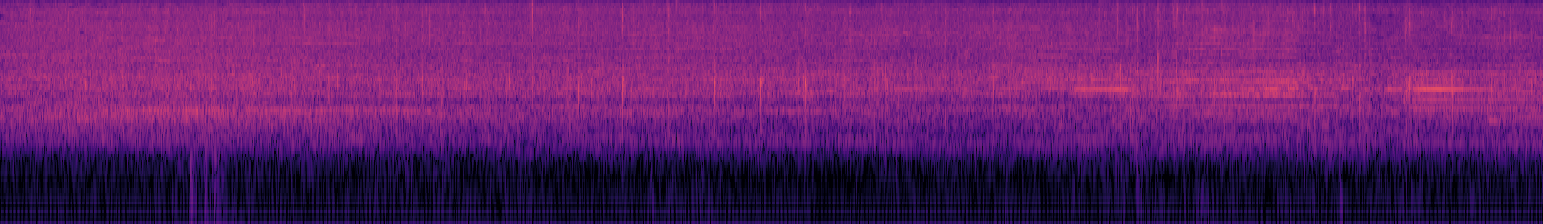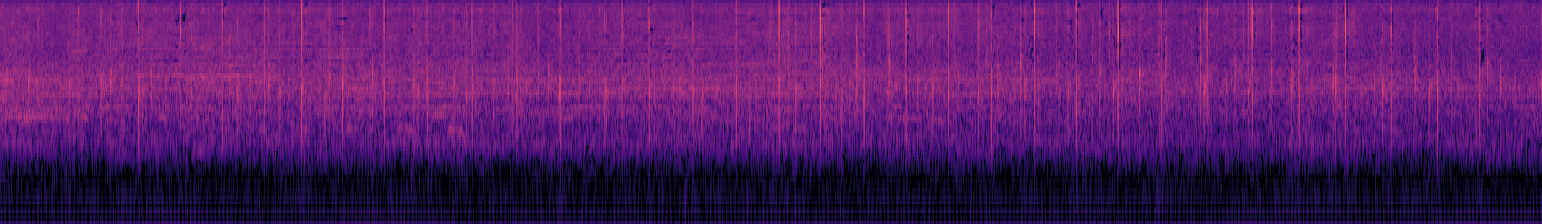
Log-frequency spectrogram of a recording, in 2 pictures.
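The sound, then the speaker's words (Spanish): Sustained applause from a large crowd at a political rally celebrating a president-elect: a dense, steady crackle of many hands clapping that continues without a break. “Todos aplaudamos al ciudadano frentista que nos vino a acompañar.”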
